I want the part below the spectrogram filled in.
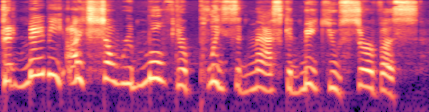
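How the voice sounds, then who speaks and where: A woman voicing a furious, vengeful male warrior in a story, forceful and threatening. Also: sits high, animated, unhurried, dry recording, voice pushed up.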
